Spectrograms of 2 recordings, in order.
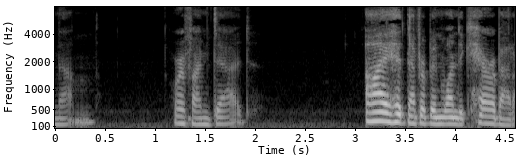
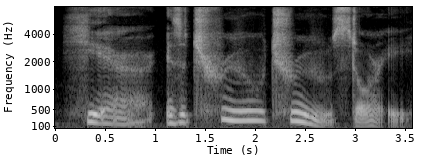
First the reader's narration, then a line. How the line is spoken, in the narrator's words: he begins in his sawdust voice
